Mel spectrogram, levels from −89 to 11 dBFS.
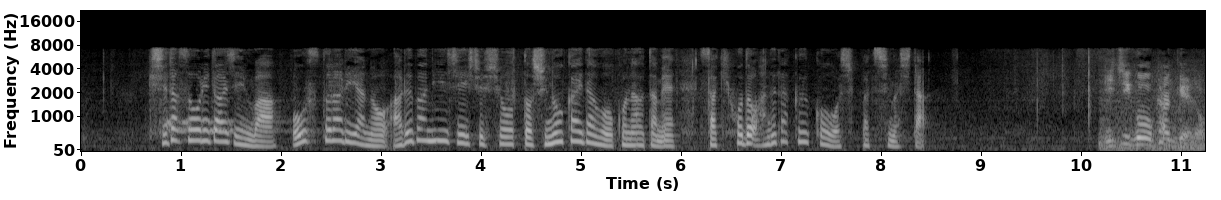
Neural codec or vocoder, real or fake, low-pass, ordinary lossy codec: vocoder, 44.1 kHz, 128 mel bands, Pupu-Vocoder; fake; 7.2 kHz; none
